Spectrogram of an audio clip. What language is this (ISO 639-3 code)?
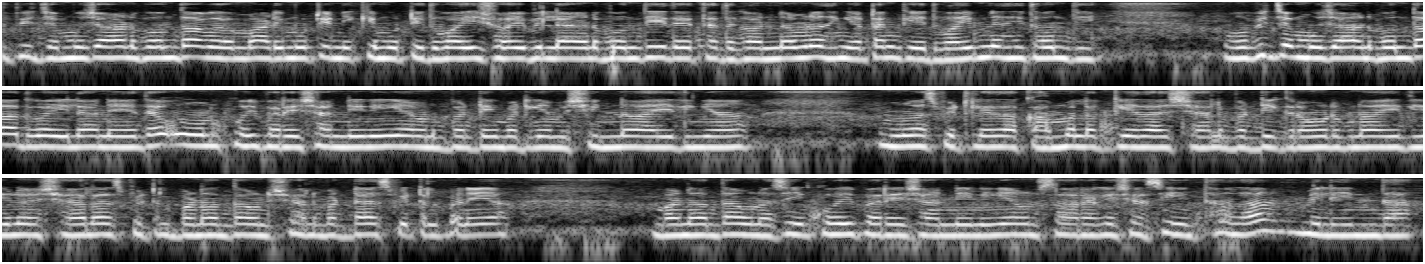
doi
